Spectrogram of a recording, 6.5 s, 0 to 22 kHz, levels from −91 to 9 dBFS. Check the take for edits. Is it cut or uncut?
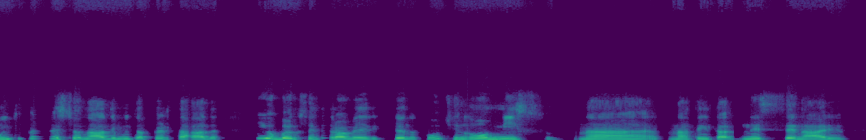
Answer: cut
